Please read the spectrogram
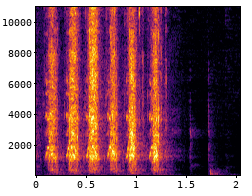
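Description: Battery-powered drill driving a plastic screw-in anchor into drywall: a grinding rasp pulsing about four times a second as the anchor's threads cut into the gypsum, stopping about one and a half seconds in.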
